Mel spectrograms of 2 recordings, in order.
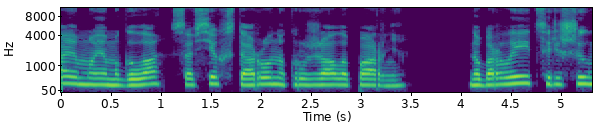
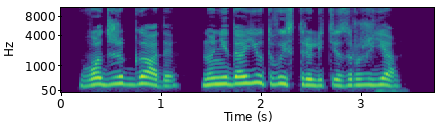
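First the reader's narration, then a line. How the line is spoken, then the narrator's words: Sighing. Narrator (Russian): вздохнул парень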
